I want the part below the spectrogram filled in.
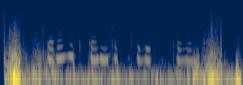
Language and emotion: Russian, neutral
